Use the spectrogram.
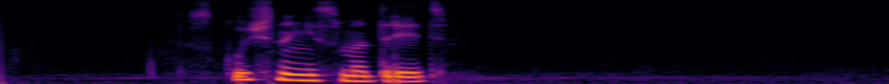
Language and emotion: Russian, sad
